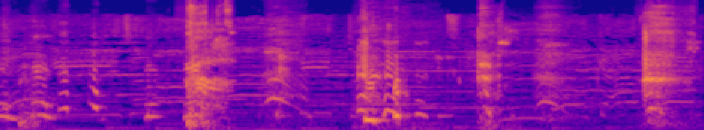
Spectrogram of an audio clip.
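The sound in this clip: Throat clearing from someone asked to clear their throat before speaking, heard as a few short, rough bursts between stretches of talk.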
